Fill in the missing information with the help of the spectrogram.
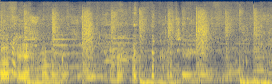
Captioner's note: laughing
